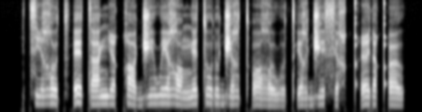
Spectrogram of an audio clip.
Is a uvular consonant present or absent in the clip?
present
